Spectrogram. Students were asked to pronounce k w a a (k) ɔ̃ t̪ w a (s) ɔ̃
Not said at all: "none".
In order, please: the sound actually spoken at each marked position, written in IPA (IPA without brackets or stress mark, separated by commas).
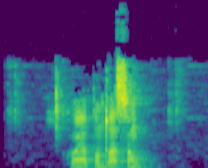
p, s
